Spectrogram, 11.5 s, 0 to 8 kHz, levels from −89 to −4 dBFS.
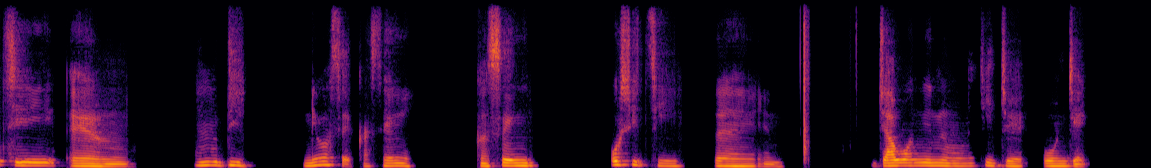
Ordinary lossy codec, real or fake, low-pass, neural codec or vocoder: none; fake; none; codec, 16 kHz, 1 kbps, X-Codec, HuBERT features, trained on balanced general audio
